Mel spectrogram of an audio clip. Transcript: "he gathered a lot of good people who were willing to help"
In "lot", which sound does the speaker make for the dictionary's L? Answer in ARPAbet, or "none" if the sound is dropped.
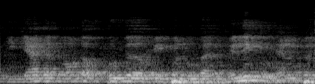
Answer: N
